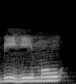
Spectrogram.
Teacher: وقرأ الباقون بكسر الهاء وضم الميم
